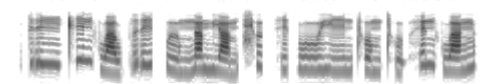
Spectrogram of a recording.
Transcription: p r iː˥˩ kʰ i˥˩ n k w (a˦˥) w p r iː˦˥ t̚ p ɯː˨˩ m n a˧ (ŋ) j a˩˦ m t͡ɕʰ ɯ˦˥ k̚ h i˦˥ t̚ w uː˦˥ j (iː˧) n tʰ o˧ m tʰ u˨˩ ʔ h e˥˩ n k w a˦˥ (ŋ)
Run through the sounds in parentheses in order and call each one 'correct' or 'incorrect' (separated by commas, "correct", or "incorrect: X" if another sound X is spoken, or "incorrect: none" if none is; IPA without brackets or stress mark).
incorrect: a˨˩, incorrect: m, correct, correct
